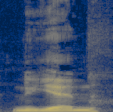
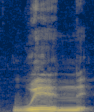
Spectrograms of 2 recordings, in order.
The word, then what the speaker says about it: Nguyen: the surname win and it's pronounced differently in the north versus the South because they have different dialects but you have no N or new yen I think I saw but win is the accepted English variation of the name and that's how all my friends pronounced it so I'm gonna stick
